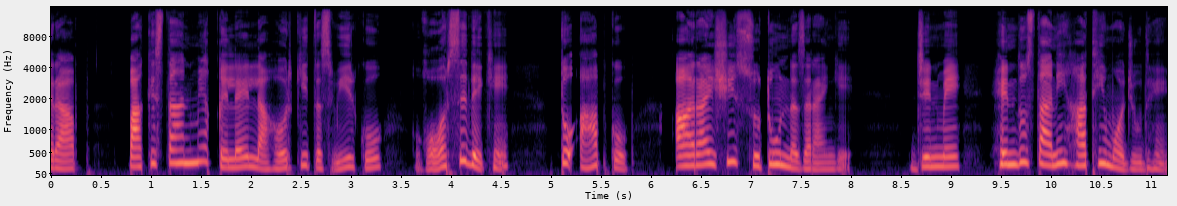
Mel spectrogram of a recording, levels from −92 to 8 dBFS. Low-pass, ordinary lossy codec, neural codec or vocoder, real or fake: 14.4 kHz; none; none; real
